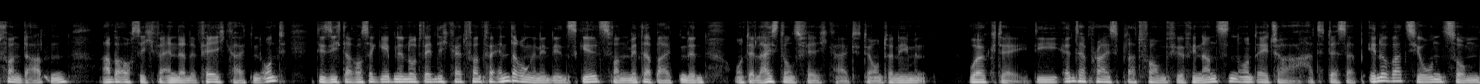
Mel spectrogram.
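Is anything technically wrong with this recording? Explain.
No, nothing's wrong here; it's speech carried over G.722 wideband telephone coding at 56 kbit/s, so it stops at about 7.7 kHz and has the light coding texture you'd expect from that.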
